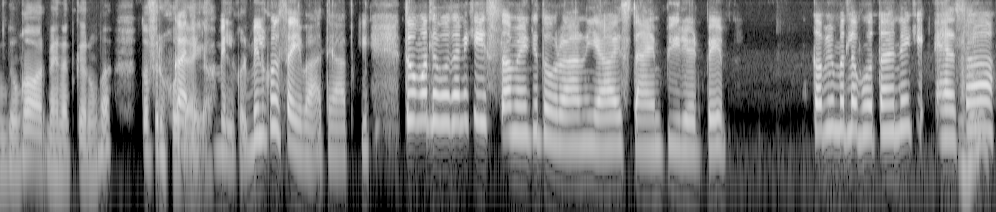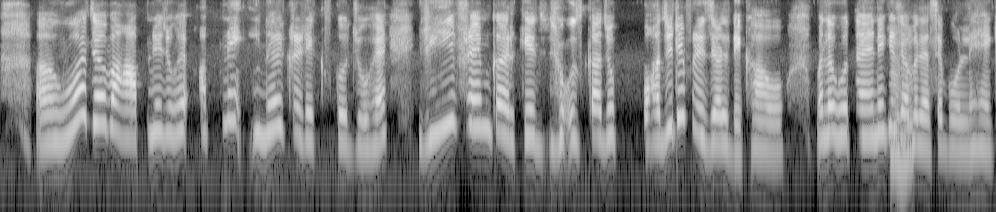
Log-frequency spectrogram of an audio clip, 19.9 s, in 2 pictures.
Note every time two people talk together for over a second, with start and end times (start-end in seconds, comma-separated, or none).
none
